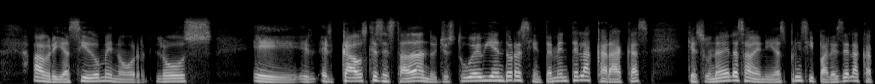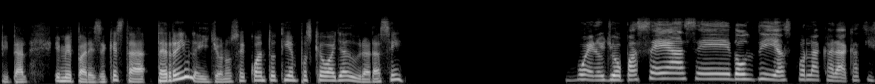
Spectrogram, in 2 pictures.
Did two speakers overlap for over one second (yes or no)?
no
